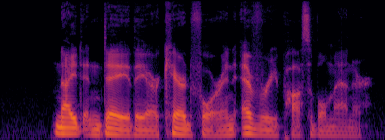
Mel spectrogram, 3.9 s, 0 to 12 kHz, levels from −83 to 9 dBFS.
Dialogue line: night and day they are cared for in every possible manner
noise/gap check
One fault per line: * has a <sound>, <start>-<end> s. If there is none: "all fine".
all fine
